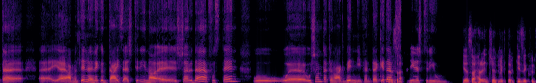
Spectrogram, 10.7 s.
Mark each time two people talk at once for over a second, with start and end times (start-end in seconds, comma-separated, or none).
none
